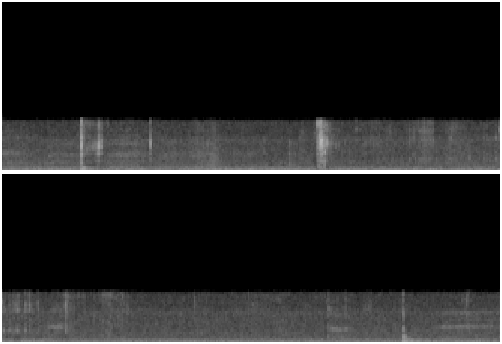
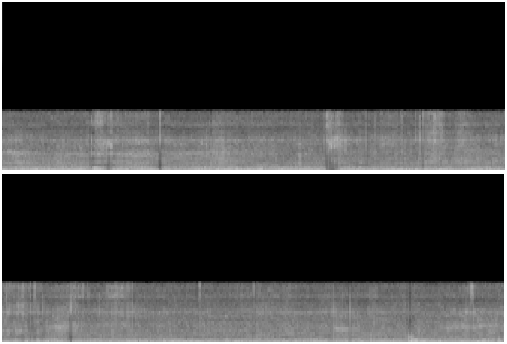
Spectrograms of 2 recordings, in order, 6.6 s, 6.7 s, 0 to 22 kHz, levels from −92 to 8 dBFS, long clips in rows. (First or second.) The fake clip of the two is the second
